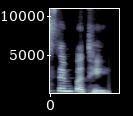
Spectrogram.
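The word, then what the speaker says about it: sympathy: सो नाउ the next word is सिंपैथी। एस वाई एम पी ए टी एच वाई सिंपैथी। एस वाई एम से निकल कर आता है सिम। पी ए टी एच वाई से निकल कर आया है पथी।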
